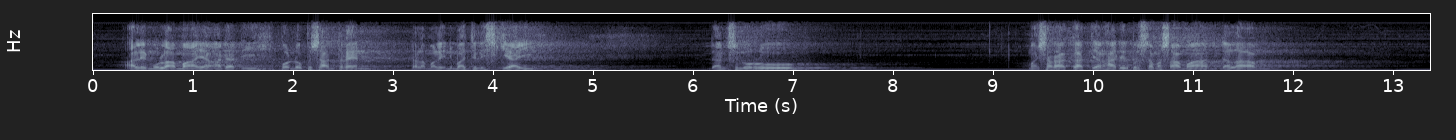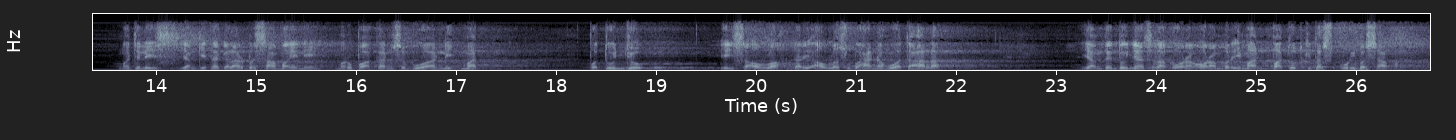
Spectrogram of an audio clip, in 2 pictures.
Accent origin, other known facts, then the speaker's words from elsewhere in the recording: Manado, North Sulawesi, Indonesia; born there; saya dilahirkan di kota Manado pada tanggal 30 November tahun 1970.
